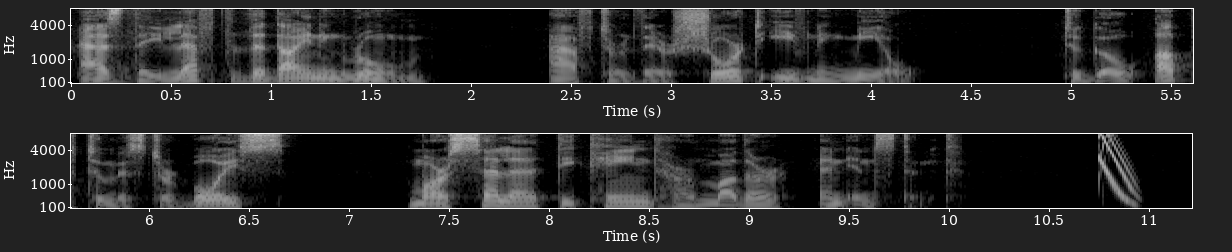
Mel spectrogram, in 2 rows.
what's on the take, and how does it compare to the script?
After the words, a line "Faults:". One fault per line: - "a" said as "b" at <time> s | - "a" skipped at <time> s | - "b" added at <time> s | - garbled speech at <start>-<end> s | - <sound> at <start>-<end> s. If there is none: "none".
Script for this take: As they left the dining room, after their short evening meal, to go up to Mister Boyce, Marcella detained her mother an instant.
As they left the dining room, after their short evening meal, to go up to Mister Boyce, Marcella detained her mother an instant.
Faults:
- chirp at 10.7-11.0 s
